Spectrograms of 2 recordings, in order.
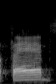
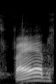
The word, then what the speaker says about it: FAAB: You think it's fab spending or fob, like a sob? – I thought it was like the pivot where it was like F-A-A-B. Isn't that how you say it? Just like that? – Say F-A-A-B every time?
